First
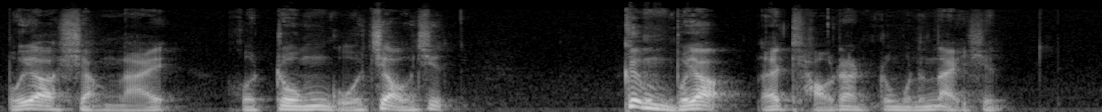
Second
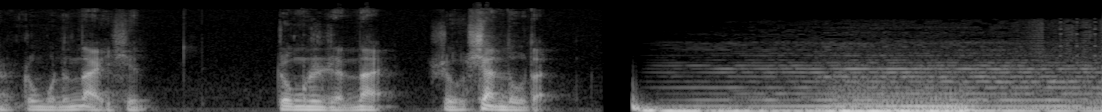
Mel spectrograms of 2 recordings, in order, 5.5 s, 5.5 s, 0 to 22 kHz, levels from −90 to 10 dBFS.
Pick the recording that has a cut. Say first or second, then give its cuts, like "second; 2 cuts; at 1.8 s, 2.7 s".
second; 1 cut; at 2.9 s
